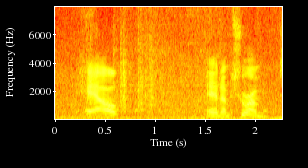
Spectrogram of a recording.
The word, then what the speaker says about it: real: Brazil is the Hal it's spelled like a real but they pronounce it Hal and I'm sure I'm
